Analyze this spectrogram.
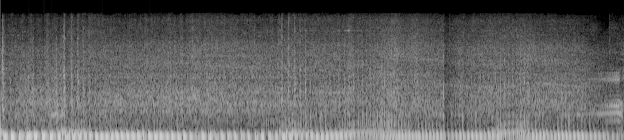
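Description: Engine of a tuned ride-on lawnmower racing at full throttle in a championship run: a loud, continuous buzzing roar with a rattly, wavering pitch, briefly dipping before surging on.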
